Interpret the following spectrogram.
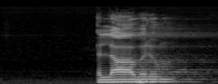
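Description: Near silence for about a second, then a priest's voice chanting a Malayalam liturgical prayer on a steady, level pitch.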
